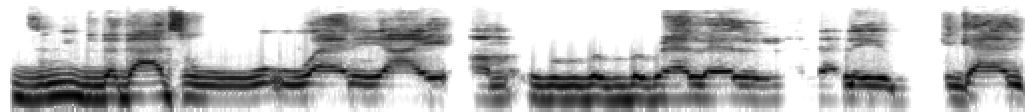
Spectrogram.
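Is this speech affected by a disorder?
Yes: stutter; stutter goes away when singing; here repeated sounds, prolonged sounds.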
